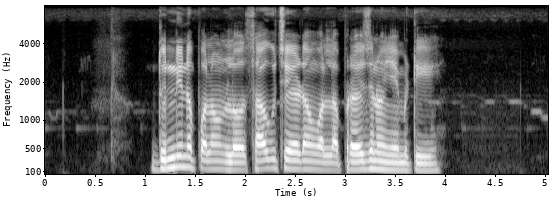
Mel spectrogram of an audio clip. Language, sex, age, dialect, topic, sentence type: Telugu, male, 25-30, Central/Coastal, agriculture, question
